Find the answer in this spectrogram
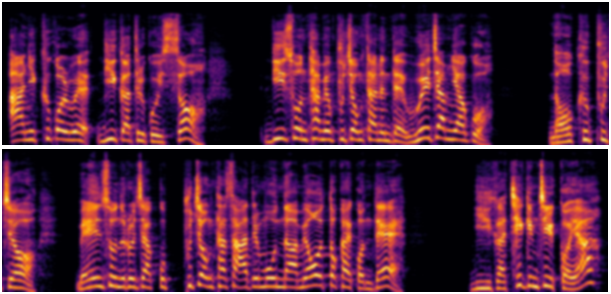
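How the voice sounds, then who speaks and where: A woman's voice: fairly high pitch, expressive, normal speed, fairly bright tone, no echo, clean studio sound. A woman voicing an elderly, superstitious mother-in-law who nags and wails in a storytelling radio drama. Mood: scolding, wailing. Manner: nagging, wailing complaints. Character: elderly shaman-obsessed mother-in-law, shrill and scolding.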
